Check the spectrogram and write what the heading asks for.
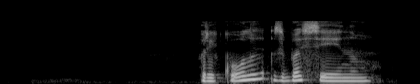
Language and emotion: Russian, neutral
